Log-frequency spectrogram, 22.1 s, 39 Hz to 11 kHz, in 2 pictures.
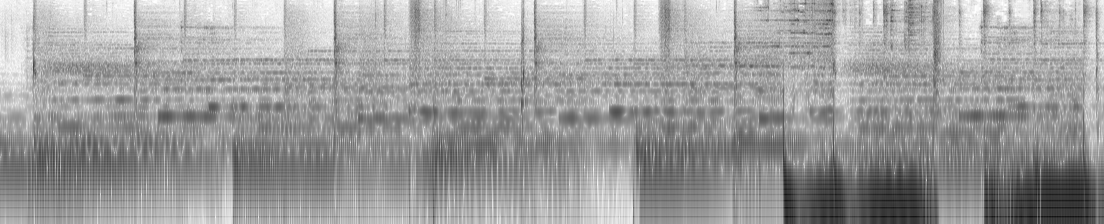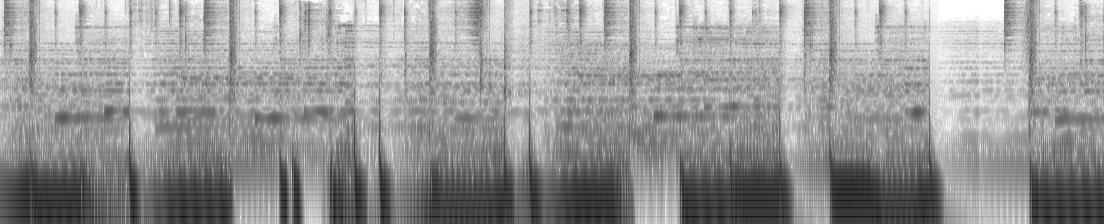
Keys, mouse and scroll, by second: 0.2 alt+scroll down 1, 1.8-4.0 alt+right drag, 4.9-5.5 alt+right click, 6.1-12.0 drag.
